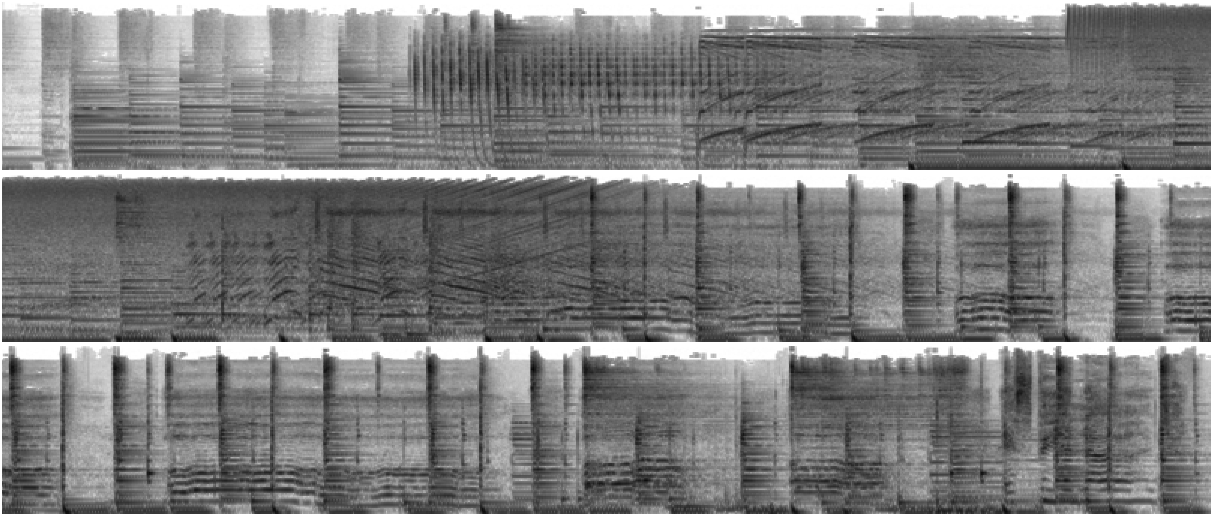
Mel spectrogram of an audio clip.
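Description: A reggae song plays loudly and steadily, opening with a melodic intro before a heavy bass line and rhythmic backing kick in a few seconds later and carry on throughout.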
